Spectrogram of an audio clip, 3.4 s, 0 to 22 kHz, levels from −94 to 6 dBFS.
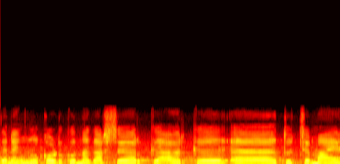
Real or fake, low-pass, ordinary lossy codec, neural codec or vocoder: real; none; none; none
